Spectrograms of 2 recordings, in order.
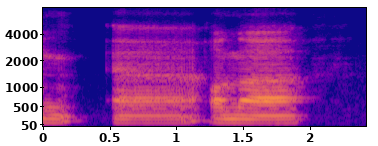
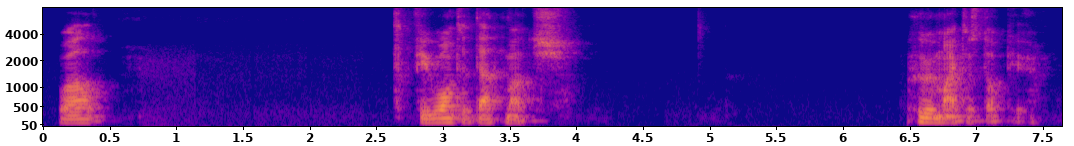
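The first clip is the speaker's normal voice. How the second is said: close, hushed, soft whisper. Retelling what she whispers in your ear during a hug, whispering in the ear. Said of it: "she whispers uh, in your ear".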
